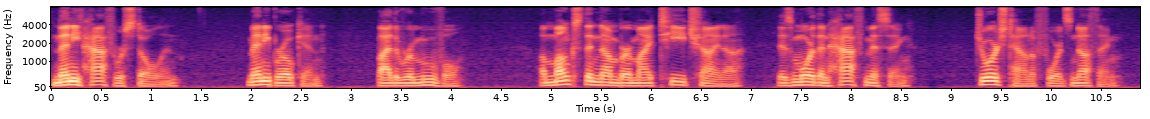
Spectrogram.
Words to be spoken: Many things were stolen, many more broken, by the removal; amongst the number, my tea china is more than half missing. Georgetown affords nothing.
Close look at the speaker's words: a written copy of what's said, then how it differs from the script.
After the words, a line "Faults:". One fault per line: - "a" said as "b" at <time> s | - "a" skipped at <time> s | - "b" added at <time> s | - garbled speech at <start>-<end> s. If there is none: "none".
Many half were stolen, many broken, by the removal; amongst the number, my tea china is more than half missing. Georgetown affords nothing.
Faults:
- "things" said as "half" at 0.3 s
- "more" skipped at 2.2 s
